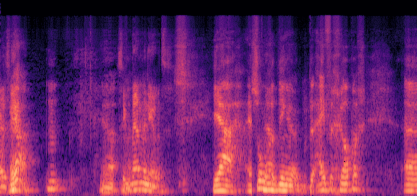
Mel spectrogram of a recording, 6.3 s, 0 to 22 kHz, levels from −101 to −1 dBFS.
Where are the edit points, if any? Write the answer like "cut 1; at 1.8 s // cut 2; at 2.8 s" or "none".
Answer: cut 1; at 3.8 s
